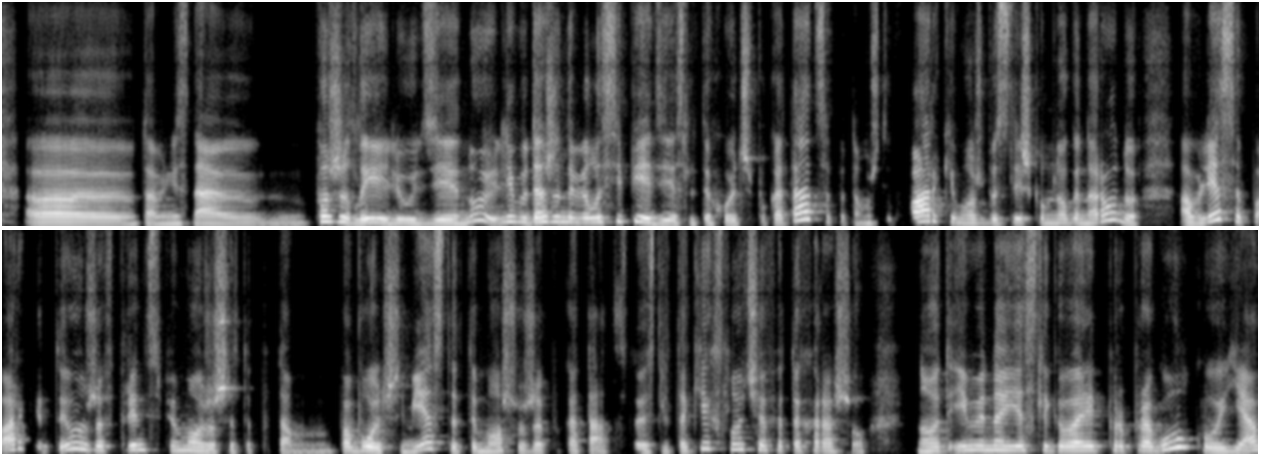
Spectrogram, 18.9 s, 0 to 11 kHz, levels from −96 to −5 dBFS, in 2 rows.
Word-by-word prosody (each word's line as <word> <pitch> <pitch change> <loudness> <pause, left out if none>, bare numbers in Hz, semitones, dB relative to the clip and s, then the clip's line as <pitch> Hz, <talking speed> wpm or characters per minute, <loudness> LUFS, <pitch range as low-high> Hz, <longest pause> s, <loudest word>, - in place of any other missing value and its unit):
а, 165 -1 +3
там, 170 -1 -4
не 175 - -3
знаю, 160 -3 0
м, 180 +1 -14
пожилые 220 -6 +5
люди, 180 -1 +2
ну 295 - -2
либо 230 +4 +1
даже 245 +2 +5
на 235 - +2
велосипеде, 225 -3 +2
если 175 +1 -4
ты 180 0 -5
хочешь 175 0 -5
покататься, 340 - 0
потому 185 - -12
что 190 - -16
в - - -51
парке 260 -2 +5
может 190 -1 -5
быть 190 0 -3
слишком 200 0 -4
много 195 +1 -3
народу, 195 - -1 0.3
а 170 - +1
в - - -6
лесопарке 310 - 0
ты - - 0
уже, 265 -8 0
в 210 0 -19
принципе, 245 -1 -3
можешь 190 -6 +1
это 170 - -12
по - - -38
там 170 +3 -9
побольше 195 -2 +2
места, 300 - -2
ты 190 -1 -6
можешь 190 +1 -4
уже 170 +1 -4
покататься. 175 0 -7
То - - -3
есть 160 +1 -4
для 165 - -13
таких 190 - -5
случаев 270 -4 -4
это 210 -1 -4
хорошо. 190 -2 -5 0.4
Но 185 - 0
вот 195 0 -1
именно 230 +1 +1
если 220 0 +1
говорить 210 +1 +3
про 220 -2 -2
прогулку, 210 - +1
я 180 +5 +2
195 Hz, 180 wpm, -22 LUFS, 175-230 Hz, 0.4 s, пожилые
